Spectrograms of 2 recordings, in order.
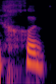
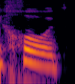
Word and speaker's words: خود: In Egyptian Arabic, they say خد. But in Lebanese Arabic, we don't say خد. We say خود.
